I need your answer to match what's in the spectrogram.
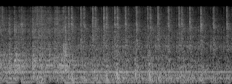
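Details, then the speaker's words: Mk2 VW Golf GTI barn find, parked 20 years, with swapped-in replacement original 8-valve engine, first start: uneven stumbling chatter, missed beats and rough shake; misfiring, not running on all four, possibly on two or three; timing suspected. "okay so he's not running on four but she's running it ride bad it's alive for the first time in 20 years"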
